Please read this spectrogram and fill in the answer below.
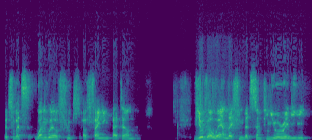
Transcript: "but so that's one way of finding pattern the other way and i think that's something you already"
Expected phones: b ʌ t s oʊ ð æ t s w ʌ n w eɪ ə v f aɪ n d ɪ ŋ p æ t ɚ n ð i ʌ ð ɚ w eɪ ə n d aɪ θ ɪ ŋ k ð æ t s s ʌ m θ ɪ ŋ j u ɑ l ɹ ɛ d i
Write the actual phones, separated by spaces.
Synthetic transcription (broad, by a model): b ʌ t s oʊ ð æ t s w ʌ n w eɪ ə v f aɪ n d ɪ ŋ p æ t ɚ n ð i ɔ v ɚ w eɪ ə n d aɪ θ ɪ ŋ k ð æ t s s ʌ m θ ɪ ŋ j u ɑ l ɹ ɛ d i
